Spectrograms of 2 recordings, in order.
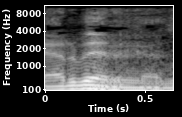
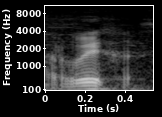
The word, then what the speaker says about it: arvejas: Bueno, pero ve, alberjas. Bueno, ¿cómo se dice? ¿Alberjas o arvejas? – Arvejas.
